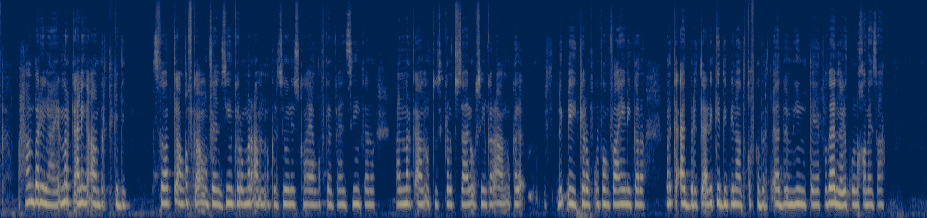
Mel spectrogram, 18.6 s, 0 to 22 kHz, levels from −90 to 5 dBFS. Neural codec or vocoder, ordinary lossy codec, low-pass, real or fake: codec, 44.1 kHz, 3.4 kbps, Pupu-Codec; none; none; fake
